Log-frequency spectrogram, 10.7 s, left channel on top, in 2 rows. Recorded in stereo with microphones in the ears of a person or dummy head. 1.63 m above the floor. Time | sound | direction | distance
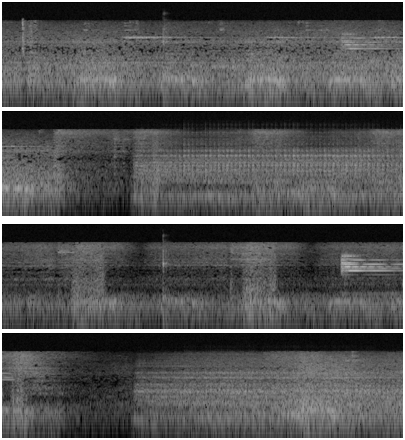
2.1 | a camera shutter | 10° right (ahead or behind) | 1.5 m
4.5 | a bell | 35° right (ahead or behind) | 0.7 m
7.1 | a squeak | 50° left (ahead or behind) | 5.5 m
